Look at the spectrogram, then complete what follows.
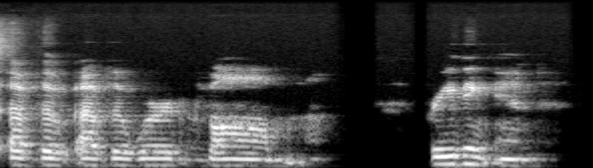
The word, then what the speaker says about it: vam: root chakra this week it's vom v as in victor a.m vom kind of in between v-a-m and v-u-m somewhere so we'll just bring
